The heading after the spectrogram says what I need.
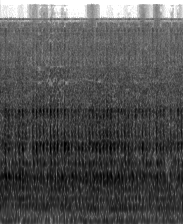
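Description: Idling engine with a rough, steady whirring grind and faint high whine from a worn water pump bearing.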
